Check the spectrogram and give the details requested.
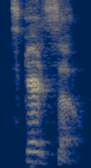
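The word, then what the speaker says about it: scherzo: in a symphony or a Sonata and it's pronounced scared so skirt soap Okay cool so now it makes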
